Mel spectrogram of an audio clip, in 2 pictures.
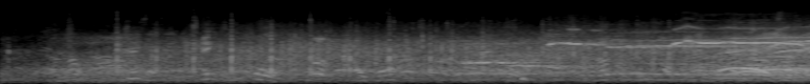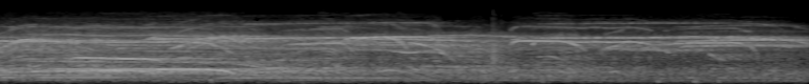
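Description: Arena crowd at a table tennis match cheering and shouting after a point, swelling to full volume about halfway through. A few sharp ticks of the celluloid ball on bats and table come before it.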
